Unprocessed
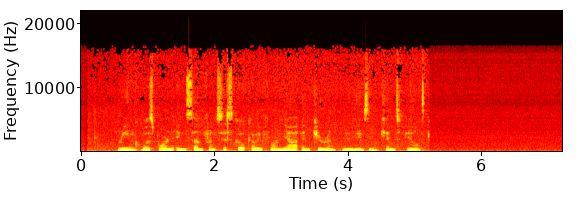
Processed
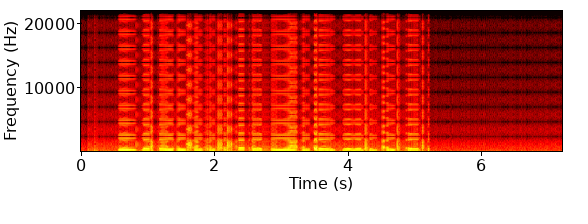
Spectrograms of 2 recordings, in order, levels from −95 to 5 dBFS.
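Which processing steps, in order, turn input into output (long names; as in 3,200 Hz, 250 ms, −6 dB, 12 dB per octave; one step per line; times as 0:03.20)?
parametric band 2,500 Hz +10.5 dB 1.1 octaves
decimation without filtering 19×
level −6.5 dB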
